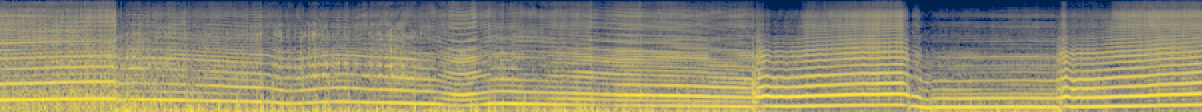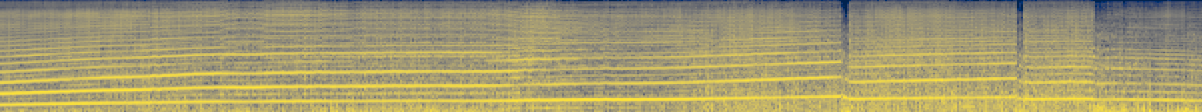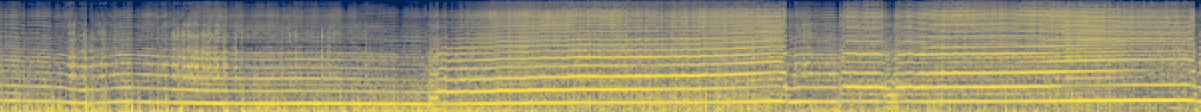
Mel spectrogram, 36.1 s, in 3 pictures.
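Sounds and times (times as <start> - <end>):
motorcycle engine at high revs: 0.0 - 36.0
wind rush: 0.0 - 36.0.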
